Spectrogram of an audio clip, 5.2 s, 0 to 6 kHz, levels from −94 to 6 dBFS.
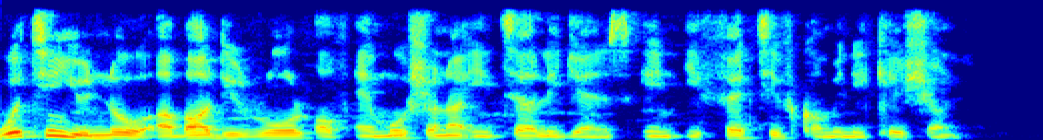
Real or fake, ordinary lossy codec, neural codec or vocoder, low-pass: real; none; none; 5.4 kHz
